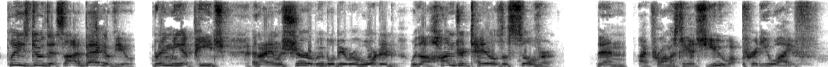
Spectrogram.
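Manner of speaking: high, coaxing father's plea; pleading. A narrator's reading. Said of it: "his father pleaded".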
